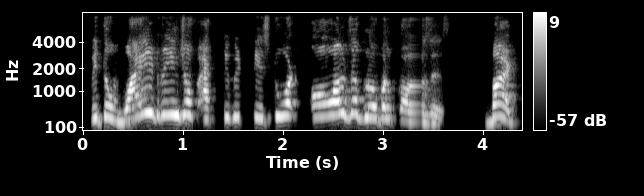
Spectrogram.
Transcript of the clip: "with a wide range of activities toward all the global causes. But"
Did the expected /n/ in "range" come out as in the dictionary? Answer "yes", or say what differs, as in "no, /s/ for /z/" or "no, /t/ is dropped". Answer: yes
